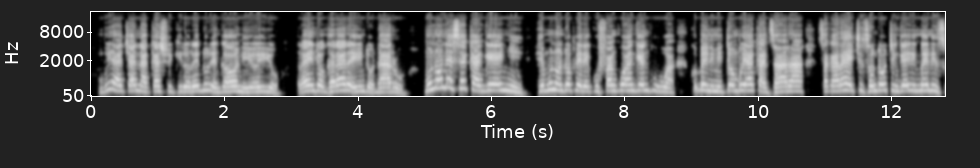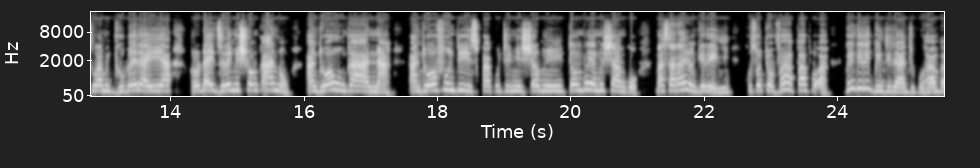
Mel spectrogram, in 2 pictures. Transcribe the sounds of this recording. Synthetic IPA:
mbujat͡ʃanakaʂik̬iɾo̞ɾe̞ɗuɾeŋɡaonijo̞ijo̞ | raindo̞ɡʱaɾaɾeindo̞ɗaːɾo̞ | muno̞ne̞se̞kaŋɡeɲiɦemuno̞ndo̞pe̞ɾekufaŋɡuwaŋɡe̞ŋɡuʋakuɓe̞nimito̞mbo̞jakad͡zaɾa | sakaɾait͡ʃizo̞ndokutiŋɡeimwenizuwamiɡʱuɓeɾaijaroɗaid͡ziɾemiʃo̞ŋɡano̞antuouŋɡana | antuofundiswakutimimito̞mbo̞je̞muʃaŋɡo̞ | masaɾajo̞ŋɡe̞ɾe̞ːɲi | kuzoto̞b͡vaːpapoʔa | ɡʱwindiɾiɡʱwindiɾiantukuɦaːmba

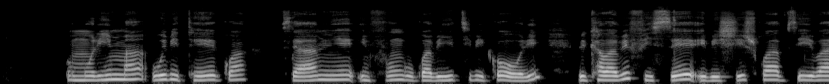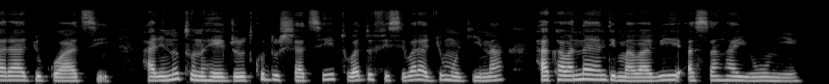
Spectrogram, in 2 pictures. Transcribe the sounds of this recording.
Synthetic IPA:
umuɾimawiβitʰe̞ɡwa | v̥jamɲe̞ʔiɱfuːŋɡuɡwaβihitʰiβiɡo̞ːɾi | βikʰaβaβifise̞iβiʃiʃkwavjiːβaɾavɟuɡwaːt͡sḭ | haɾinutʰuːnuɦe̞ːd͡ʒuɾutwuduʃat͡sitʰuβadufisiβaɾaɾɟumuɡina | hakaβanajaːndimaβaβiasaŋ̥ɦajuːmje̞

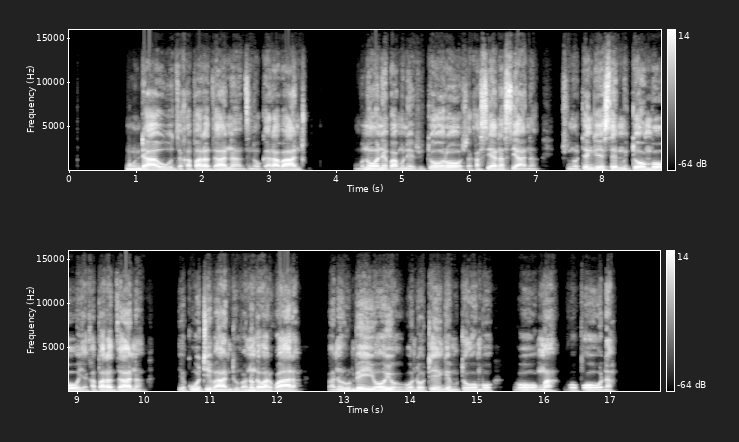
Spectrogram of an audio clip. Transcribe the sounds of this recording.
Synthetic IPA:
mundaud͡zakapaɾad͡zanad͡zino̞ɡʱaɾaʋaːntʰu̥ | muno̞ːne̞kwamune̞ʐito̞ɾo̞ʐakasijanasijana | ʐ̥ino̞te̞ŋɡe̞semito̞mbo̞jakapaɾad͡zana | je̞kutiʋantʰuʋano̞ŋɡeʋarwaɾa | ʋanoɾumbe̞ijo̞jo̞ʋo̞ndo̞te̞ŋɡe̞muto̞mbo̞ | ʋo̞mwaʋo̞poːna

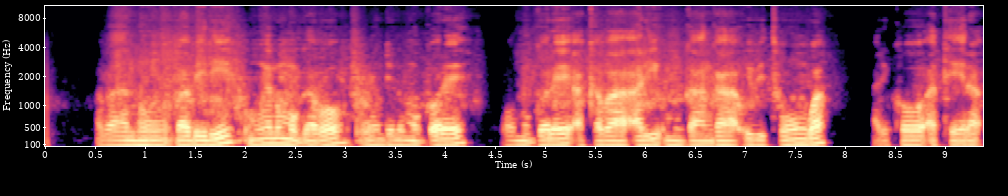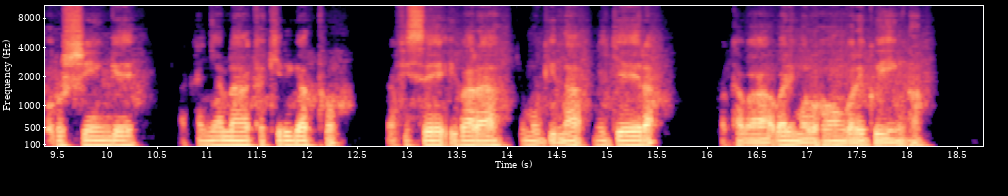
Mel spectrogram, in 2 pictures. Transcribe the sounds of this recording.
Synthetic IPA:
aβaːn̥huβaβiɾiṵmŋe̞numuɡaβo̞ṵwṵːndinumuɡo̞ɾe̞ | uwo̞muɡo̞ɾe̞a̰kʰaβaa̰ɾiumuɡaːŋɡawiβitʰuːŋɡwa | a̰ɾikʰo̞a̰tʰe̞ːɾaʔuɾuʃiːŋɡe̞ | akʰaɲanakʰakʰiɾiɡatʰo̞ | ɾafise̞ḭβaɾaɾjumuɡinaniɟe̞ːɾa̰ | βakʰaβaβaɾimuɾuɦo̞ːŋɡo̞ɾe̞ɡwiːŋ̥a

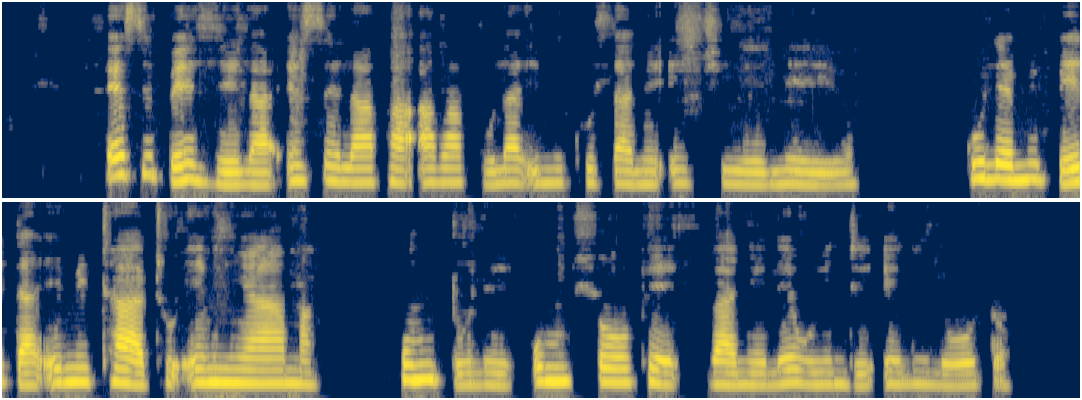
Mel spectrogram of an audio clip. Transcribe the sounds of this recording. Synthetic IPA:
esib̥ʱɛɮɛlaʔɛsɛlapʰaʔaβaɡ̥̚ʱulaʔimikʰuɬanɛʔet͡ʃʼijɛlɛjɔ | ɣulemib̥ʱɛd̥ʱaʔemitʰatʰuʔem̩ɲaːma | um̩d̥ʱulɛum̩ɬɔpʰɛ | ɣaɲɛlewindʱiʔelilɔːd̥ʱwa̰

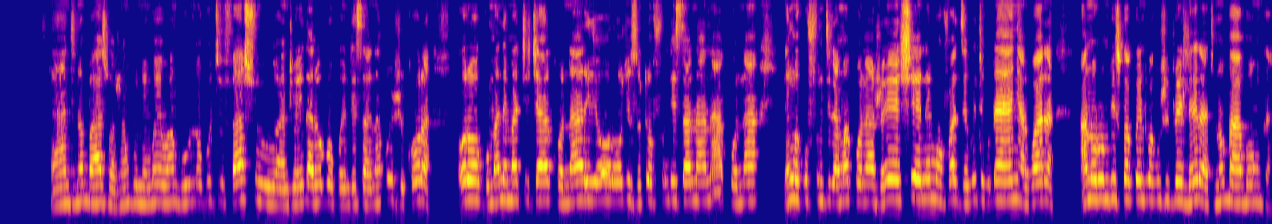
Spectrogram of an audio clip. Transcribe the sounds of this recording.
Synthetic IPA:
andino̞ɓazwaʐaŋɡune̞mwewaŋɡuno̞kutifasuantʰueɗaɾiokokue̞nde̞sanakuʐiko̞ɾa | oɾooɡʱumane̞matit͡ʃakʰo̞naɾijoɾoot͡ʃizo̞to̞fundisanana̰ko̞nane̞mwe̞kufundiramwako̞naʐeʃe̞ne̞muvad͡ze̞k̬ut̬ikuɗaiaɲarwaɾa | a̰no̞ɾumbiswakue̞ndwakuʐibʱe̞ɮe̞ɾatino̞ɓaɓoːŋɡa

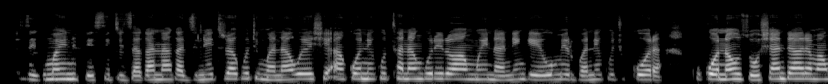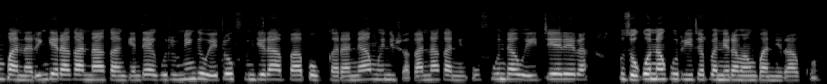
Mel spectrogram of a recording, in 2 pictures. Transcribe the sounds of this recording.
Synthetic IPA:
zekumajunivesitid͡zakanakad͡zino̞itirakutimwanawe̞ʃe̞ʔako̞ne̞kut͡sanaŋɡuɾiraʋamwe̞niane̞ŋɡe̞ːome̞rwane̞kut͡ʃi̥ko̞ɾakuko̞nauzo̞ʃandaɾamaŋɡwanaɾiŋɡe̞ɾakanakaŋɡe̞ndajekutiune̞ŋɡe̞ɦweito̞fundiɾapapo̞kuɡʱaɾaneamwe̞niʐakanakane̞kufundawe̞ite̞ɾe̞ɾa | uzo̞ko̞nakuɾiːtapane̞ɾamaŋɡwaniɾaːko

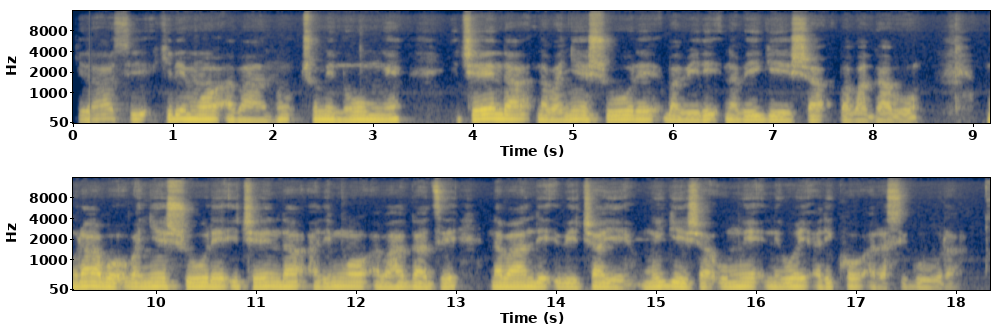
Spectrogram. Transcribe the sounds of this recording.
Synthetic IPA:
kiɾasikʰiɾimŋo̞aβaːn̥hut͡ʃuminuːmŋe̞ | it͡ʃe̞ːndanaβaɲe̞ʃuːɾe̞βaβiɾinaβiːɡiːʃaβaβaɡaβo̞ | muɾaːβo̞βaɲe̞ʃuːɾe̞ʔit͡ʃe̞ːndahaɾimŋo̞aβaɦaɡaze̞ | naβaːndiβiːt͡ʃaje̞umwiːɡiːʃaʔumŋe̞niwe̞ʔaɾikʰo̞aɾasiɡuːɾa

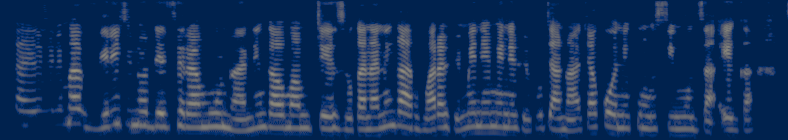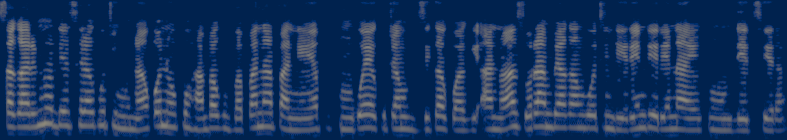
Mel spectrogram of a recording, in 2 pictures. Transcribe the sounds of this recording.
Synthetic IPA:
ajirimavʱiɾitino̞ɗe̞t͡se̞ɾamun̤uaneŋɡaomamute̞zo̞kanaːne̞ŋɡarwaɾaʐe̞me̞ne̞me̞ne̞ʐe̞kutian̤uat͡ʃakonikumusimud͡zaʔe̞ːɡʱa | sakaɾino̞ɗe̞t͡se̞ɾakutimun̤uakonewokuɦambak̬ub͡vapanapanejauŋɡuajekutambud͡zikakwake̞ʔan̤uazo̞ɾambiakaŋɡo̞tindeɾe̞ndeɾe̞najekumumɗe̞t͡se̞ːɾa

